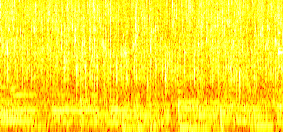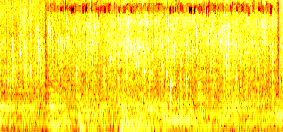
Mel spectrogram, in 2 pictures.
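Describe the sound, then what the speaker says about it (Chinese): Shrimp fritters in batter deep fry in hot oil, a dense, continuous sizzle that holds steady throughout with no voices. "一直油炸至虾饼团金黄色后，即可沥干油分"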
